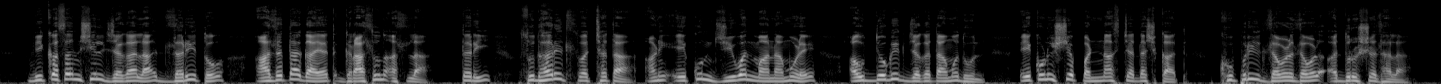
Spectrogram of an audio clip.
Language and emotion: Marathi, neutral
